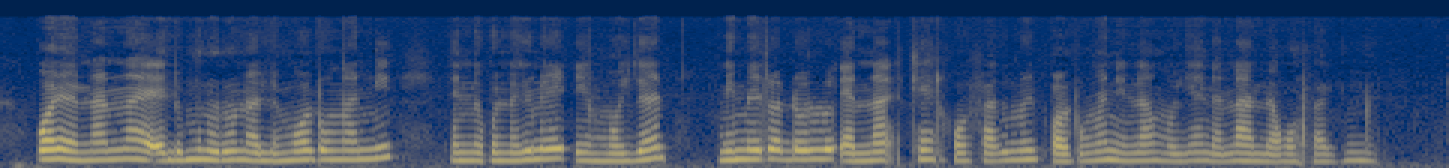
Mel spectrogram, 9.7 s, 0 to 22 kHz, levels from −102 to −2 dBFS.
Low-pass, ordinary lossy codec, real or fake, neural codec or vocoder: 14.4 kHz; none; fake; codec, 32 kHz, 1.9 kbps, SNAC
